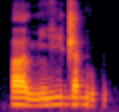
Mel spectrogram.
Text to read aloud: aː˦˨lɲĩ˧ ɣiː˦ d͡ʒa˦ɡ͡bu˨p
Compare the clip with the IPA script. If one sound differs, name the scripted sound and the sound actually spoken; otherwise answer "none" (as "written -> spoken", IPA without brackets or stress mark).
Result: none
